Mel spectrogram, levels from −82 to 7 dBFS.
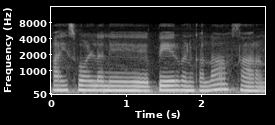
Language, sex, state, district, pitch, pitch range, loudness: Telugu, female, Andhra Pradesh, Chittoor, 190 Hz, 180-195 Hz, -14 LUFS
